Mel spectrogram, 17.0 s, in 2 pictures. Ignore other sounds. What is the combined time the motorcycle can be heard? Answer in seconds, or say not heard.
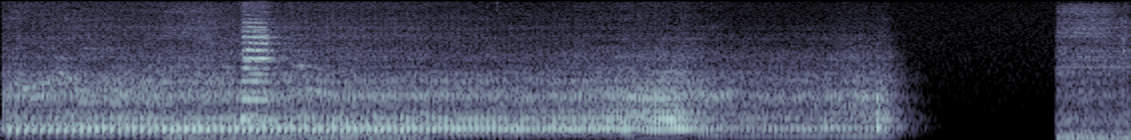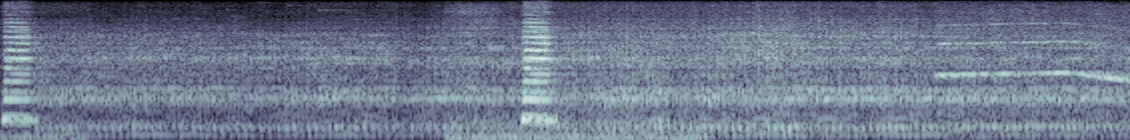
15 s.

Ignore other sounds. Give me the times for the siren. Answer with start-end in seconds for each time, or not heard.
15.4-16.9.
